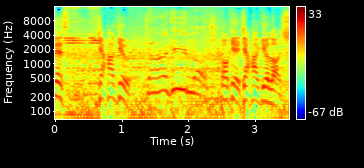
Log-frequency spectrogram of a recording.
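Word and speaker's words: Jahangir: How do you pronounce this? Jahagir.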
